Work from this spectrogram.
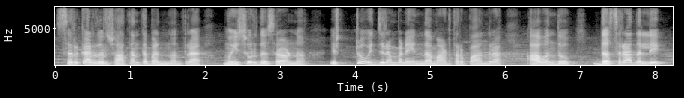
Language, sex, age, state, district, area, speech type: Kannada, female, 60+, Karnataka, Koppal, rural, spontaneous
